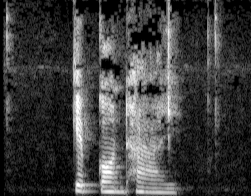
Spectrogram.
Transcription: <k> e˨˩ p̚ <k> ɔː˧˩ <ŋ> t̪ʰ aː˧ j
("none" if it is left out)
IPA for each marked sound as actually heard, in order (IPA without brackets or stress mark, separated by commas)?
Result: k, k, n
